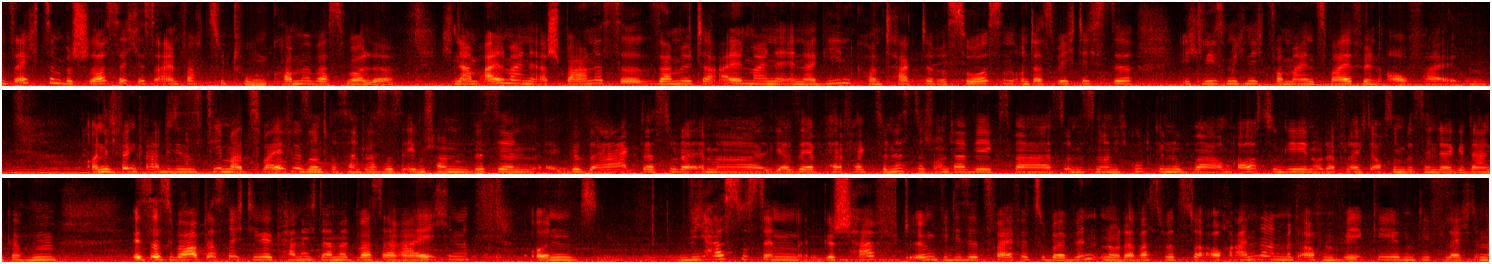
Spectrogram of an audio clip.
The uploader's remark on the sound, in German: Auf einen Spaziergang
